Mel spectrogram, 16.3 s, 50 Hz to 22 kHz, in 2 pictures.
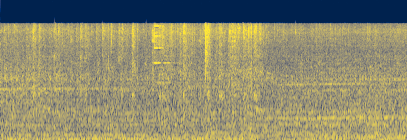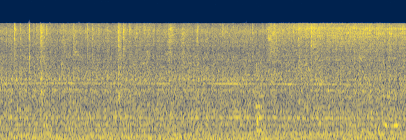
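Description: Scania N230UD double-decker bus's five-cylinder DC9 diesel engine running steadily under way, heard from the upper deck along with road noise. A few short clicks or rattles about three to four seconds in.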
